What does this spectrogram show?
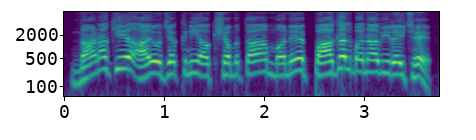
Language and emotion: Gujarati, angry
